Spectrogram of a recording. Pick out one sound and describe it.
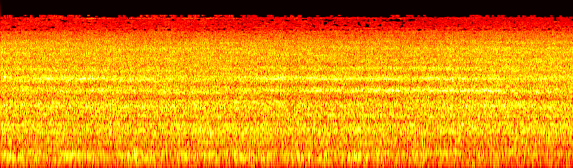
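Trains rumble and clatter past on the tracks nearby.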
